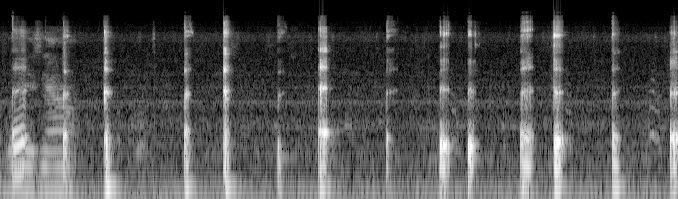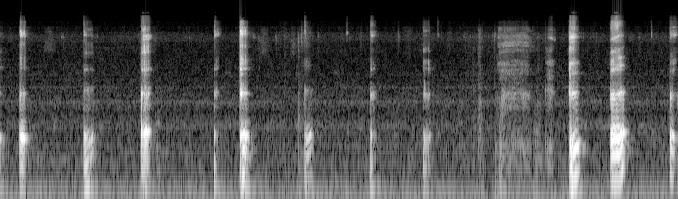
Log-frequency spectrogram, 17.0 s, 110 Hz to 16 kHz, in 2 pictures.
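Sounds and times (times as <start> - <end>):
person burping: 0.2 - 1.5, 6.5 - 7.8, 11.5 - 11.7, 15.3 - 16.9.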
